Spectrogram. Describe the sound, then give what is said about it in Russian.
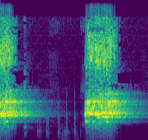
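A triggered alarm blares: a loud, shrill, steady electronic tone that dips briefly with some clattering underneath, then snaps back to full strength and holds. “Это сигнализация сработала.”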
